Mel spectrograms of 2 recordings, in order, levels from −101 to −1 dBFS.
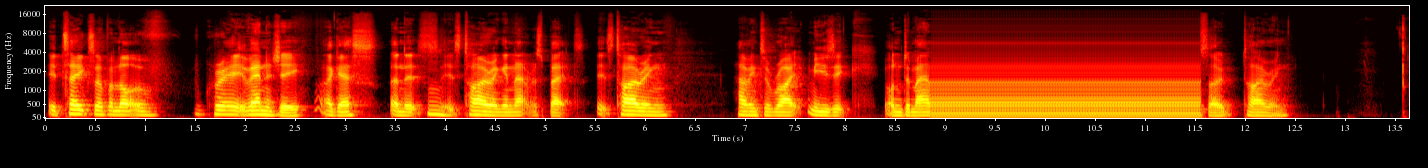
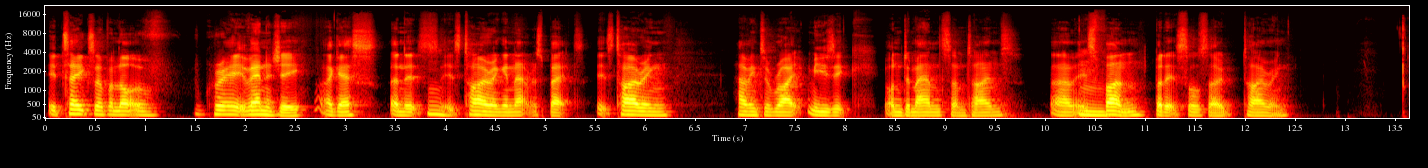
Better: second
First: audio freezing; at 9 s for 2.5 s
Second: none

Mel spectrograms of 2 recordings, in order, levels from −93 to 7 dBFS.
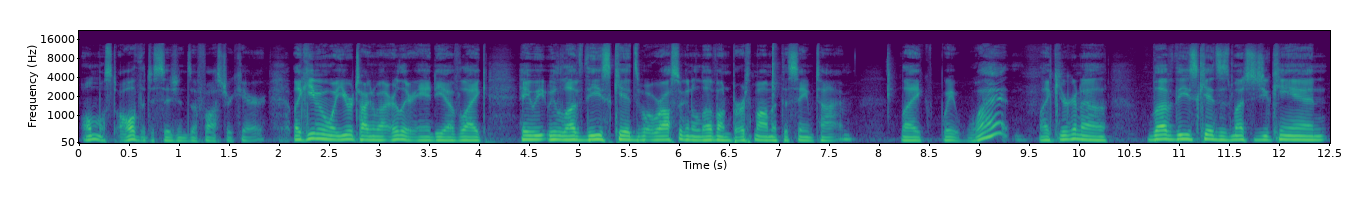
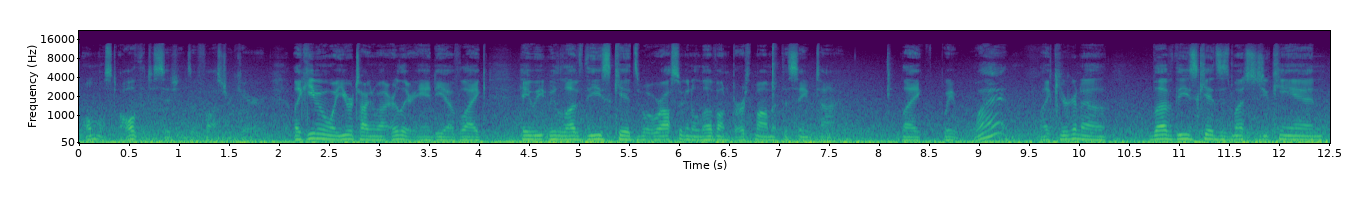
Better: first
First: none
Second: low rumble; loud; throughout; 10 dB below the speech

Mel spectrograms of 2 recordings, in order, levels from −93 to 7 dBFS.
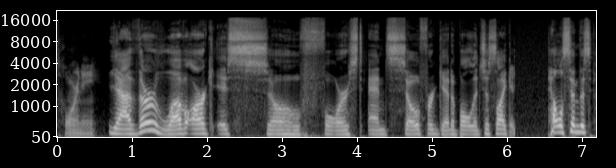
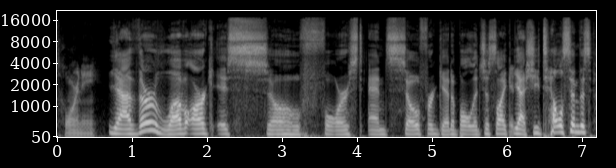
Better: second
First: audio cutting out; at 6 s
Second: none

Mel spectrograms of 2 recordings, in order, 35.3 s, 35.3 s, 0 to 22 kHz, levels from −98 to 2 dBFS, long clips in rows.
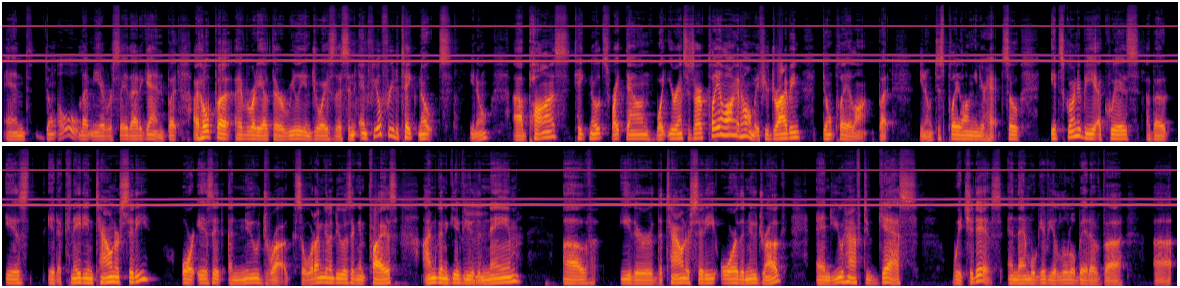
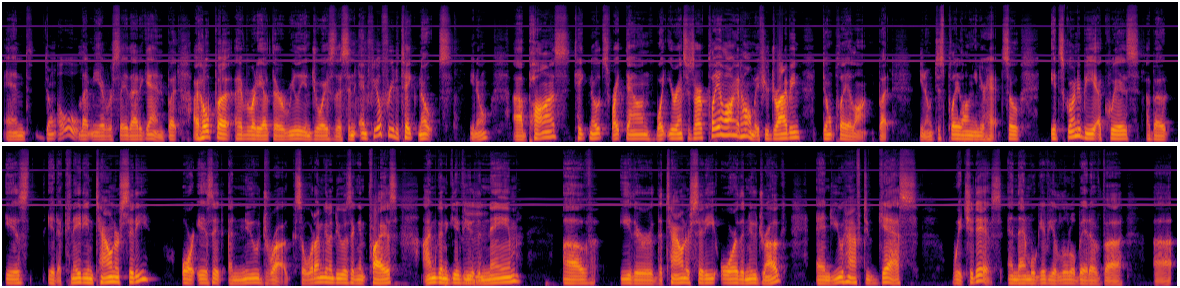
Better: second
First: high-pitched whine; loud; throughout; 4 kHz, 9 dB below the speech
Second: high-pitched whine; faint; throughout; 4 kHz, 30 dB below the speech

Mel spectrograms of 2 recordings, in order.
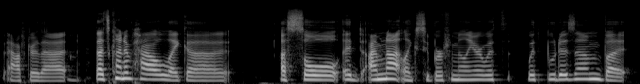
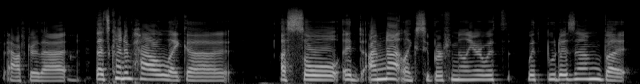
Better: first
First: none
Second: distortion; slight; 10 dB below the speech

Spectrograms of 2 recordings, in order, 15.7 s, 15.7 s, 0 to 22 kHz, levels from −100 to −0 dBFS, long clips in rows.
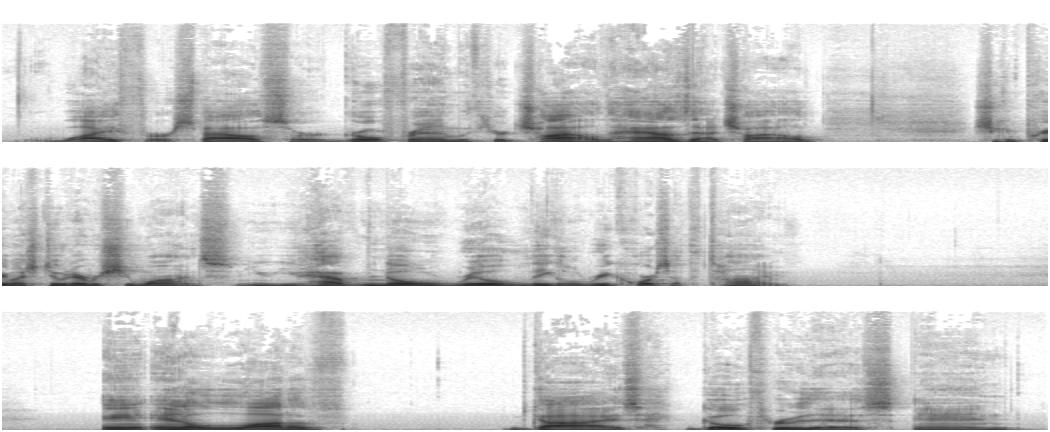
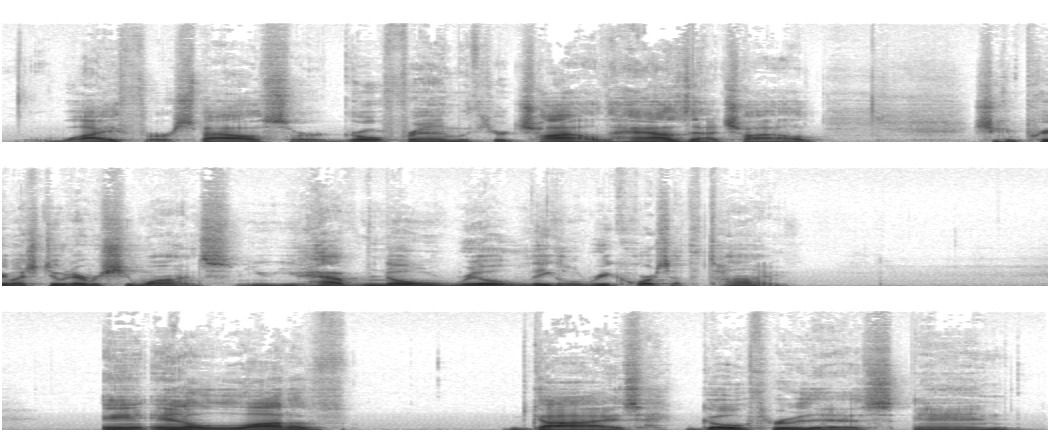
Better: neither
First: none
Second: none

